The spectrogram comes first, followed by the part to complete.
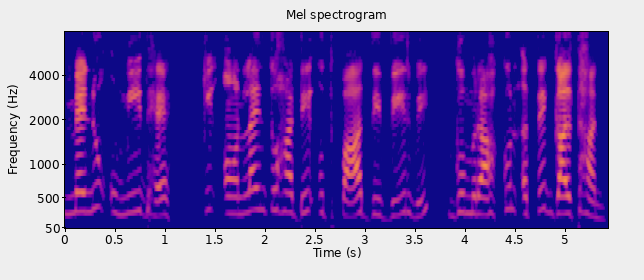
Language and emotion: Punjabi, angry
